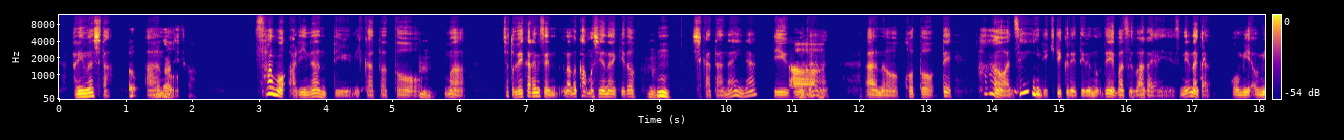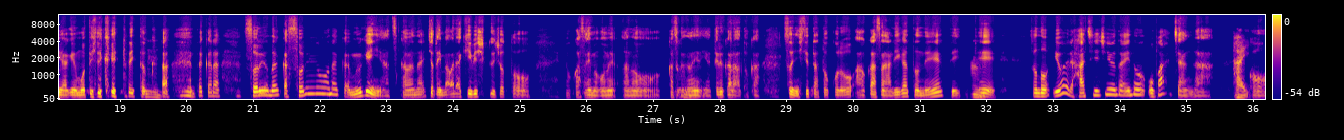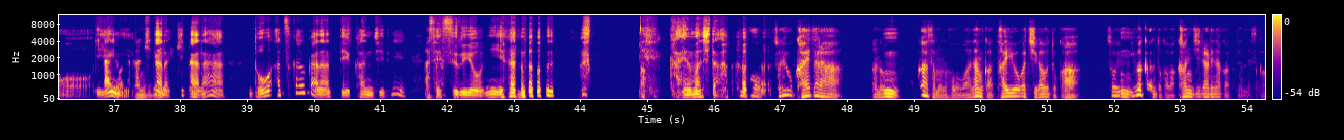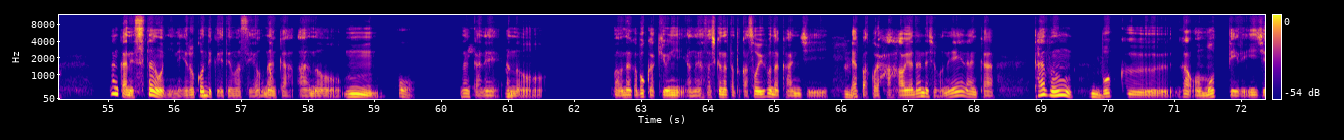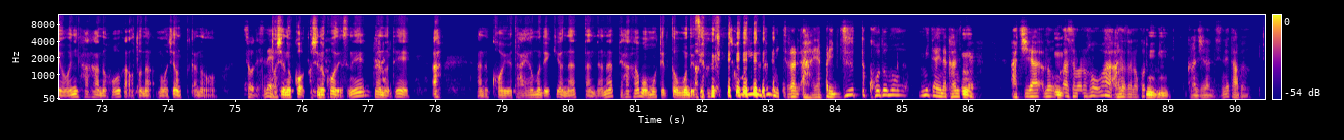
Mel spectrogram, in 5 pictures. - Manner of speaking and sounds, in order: laughing while speaking: "お土産持ってきてくれたりとか"; laughing while speaking: "あの"; laugh; laugh; other noise
- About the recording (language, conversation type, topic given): Japanese, podcast, 親との価値観の違いを、どのように乗り越えましたか？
